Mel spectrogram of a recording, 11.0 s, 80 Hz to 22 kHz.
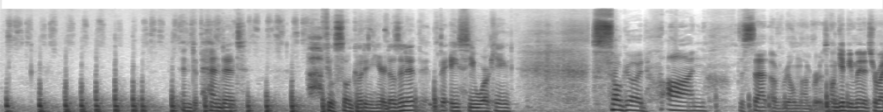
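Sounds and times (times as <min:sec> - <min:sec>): marker writing on whiteboard: 0:00.0 - 0:06.0, 0:08.8 - 0:11.0.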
